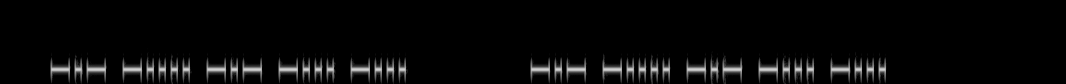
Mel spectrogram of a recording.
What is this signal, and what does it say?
Morse code, heard as a keyed tone, about 21 wpm, 700 Hz. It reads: K6KBB K6KBB
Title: USA Call Signs - 5 Characters - Repeated 3x - 20wpm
